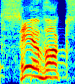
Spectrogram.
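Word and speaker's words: Sarevok: Let Sarvok speak!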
